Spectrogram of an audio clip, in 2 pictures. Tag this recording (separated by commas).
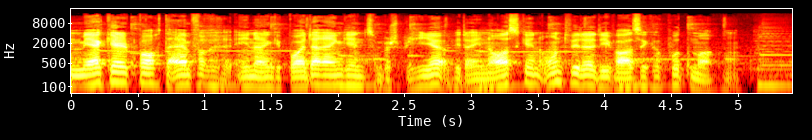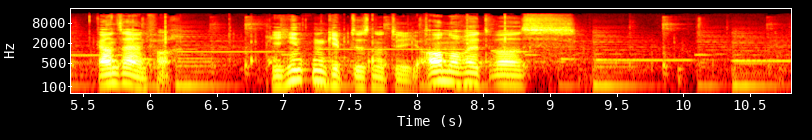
Music, Speech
